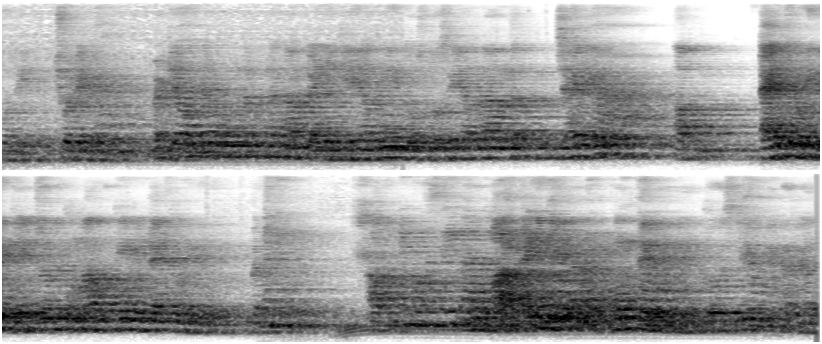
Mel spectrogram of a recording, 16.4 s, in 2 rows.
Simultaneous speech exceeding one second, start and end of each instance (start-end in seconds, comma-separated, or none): 12.9-14.2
